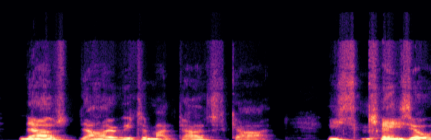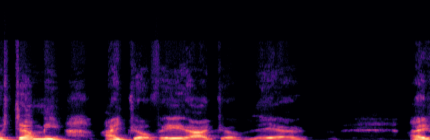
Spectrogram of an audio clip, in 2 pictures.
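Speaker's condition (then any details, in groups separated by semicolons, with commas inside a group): Brain injury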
